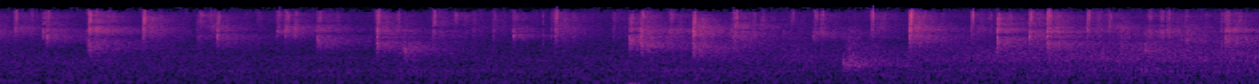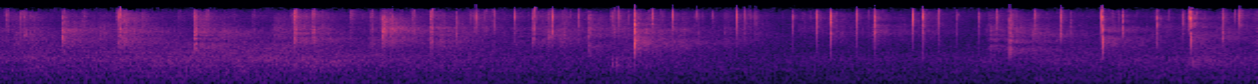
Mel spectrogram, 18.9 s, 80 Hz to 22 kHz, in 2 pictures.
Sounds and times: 0.3s Water drops 18.8s

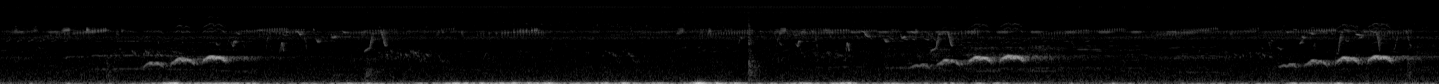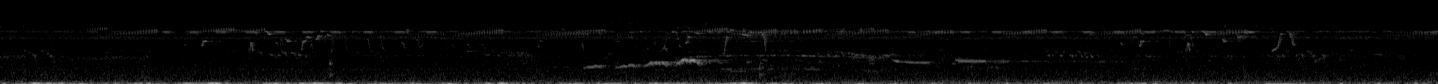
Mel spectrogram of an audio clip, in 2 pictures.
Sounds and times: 0.0s birds 28.1s

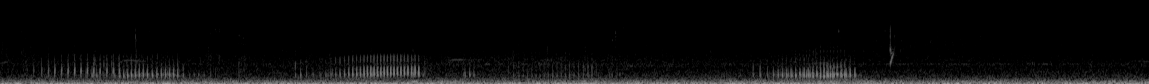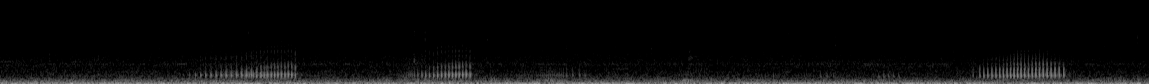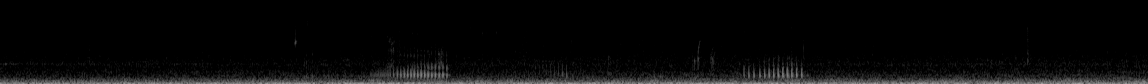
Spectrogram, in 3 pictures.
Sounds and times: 0.2s common frogs 6.2s
0.3s common toads 4.8s
7.4s common frogs 9.0s
7.5s common toads 9.0s
13.4s common frogs 14.7s
13.4s common toads 14.6s
15.5s common frogs 17.4s
15.5s common toads 16.4s
21.2s common frogs 22.3s
21.2s common toads 22.2s
25.9s common frogs 27.8s
26.6s common toads 27.7s
28.5s common frogs 31.3s
29.8s common toads 31.2s

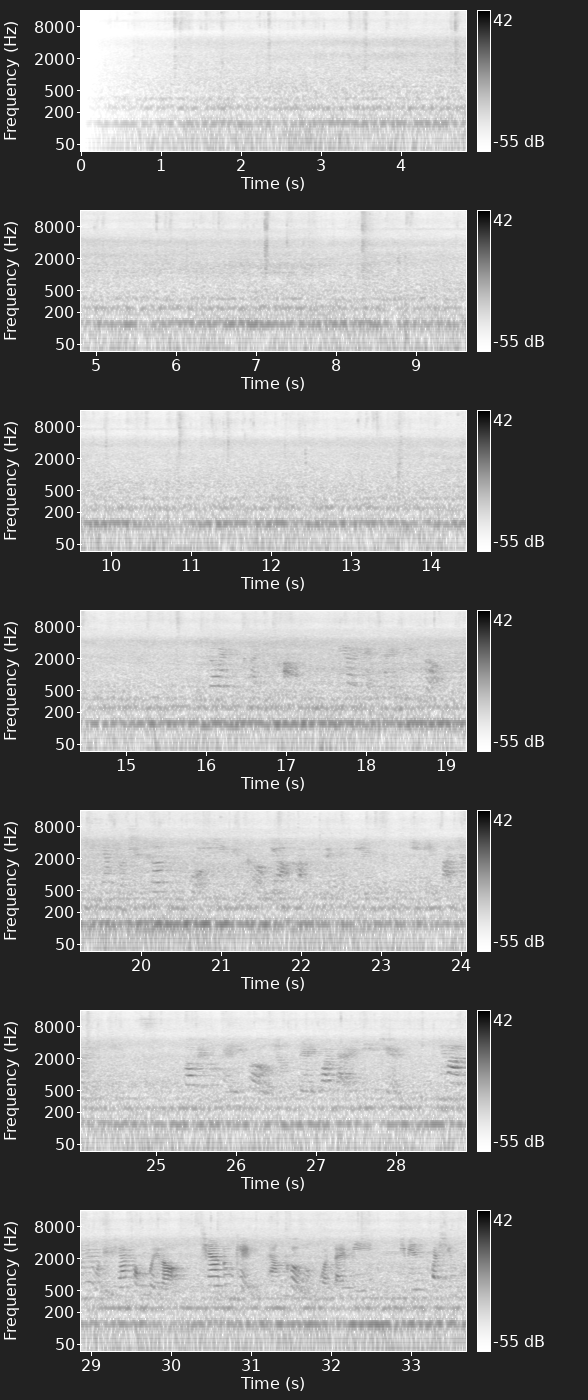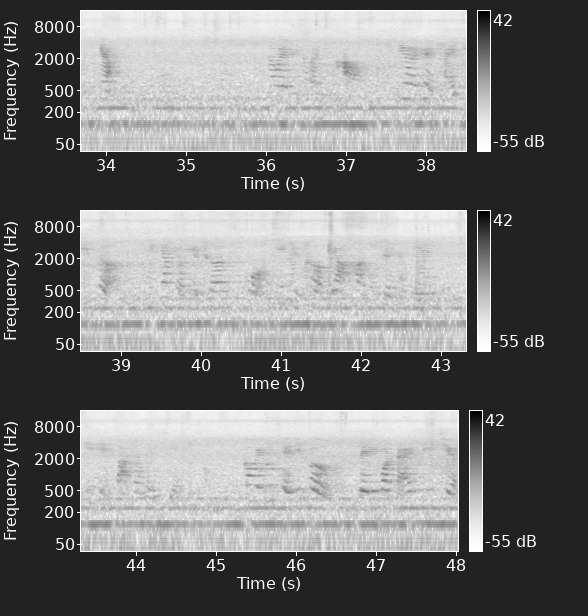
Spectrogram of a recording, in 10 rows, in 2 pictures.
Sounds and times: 0.0s Walking in the train station platform 48.0s
14.5s Station Message Broadcast 48.0s

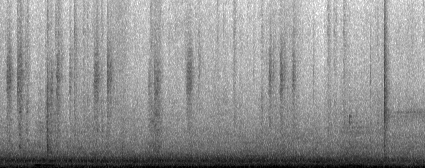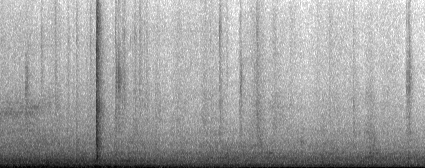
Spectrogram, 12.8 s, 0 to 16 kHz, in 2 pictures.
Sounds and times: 0.0s Bus ride 12.7s

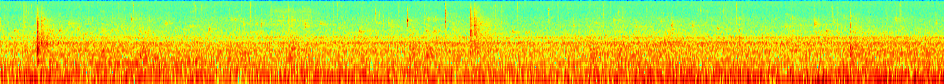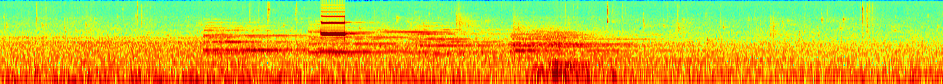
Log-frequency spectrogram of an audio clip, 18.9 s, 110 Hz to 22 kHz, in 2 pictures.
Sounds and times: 12.6s Devices with unclear funtion seem to communicate 12.9s

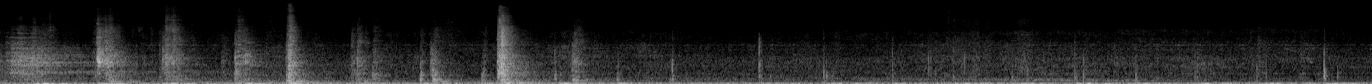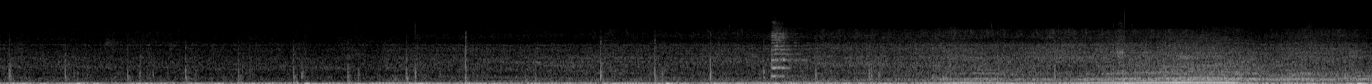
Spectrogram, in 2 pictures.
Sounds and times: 0.0s stepping down the first metal construction 6.9s
0.0s two bus that enter the downhill tourist parking place 27.4s

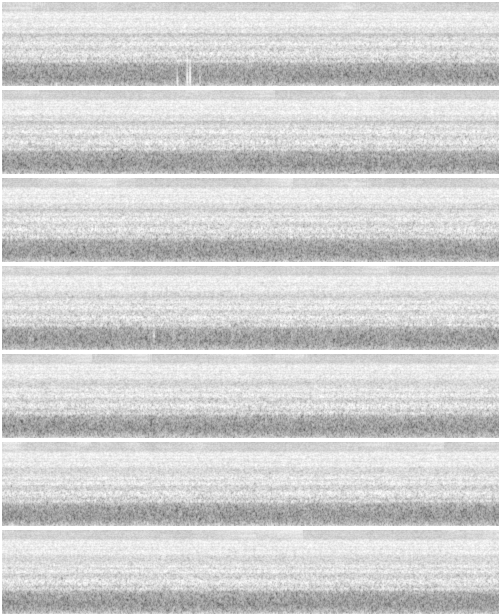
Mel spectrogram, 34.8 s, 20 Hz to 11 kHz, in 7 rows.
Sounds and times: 0.0s fountains that spray water into the river 34.7s

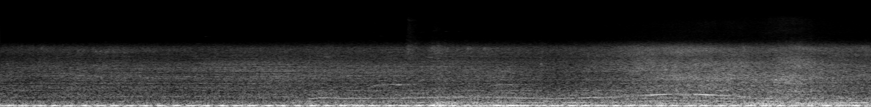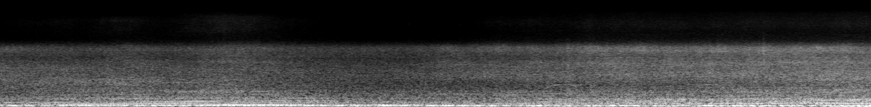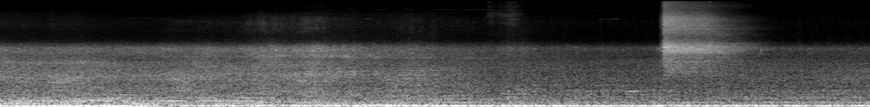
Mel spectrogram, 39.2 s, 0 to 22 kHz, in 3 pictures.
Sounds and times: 0.0s Traffic Sound 39.1s

